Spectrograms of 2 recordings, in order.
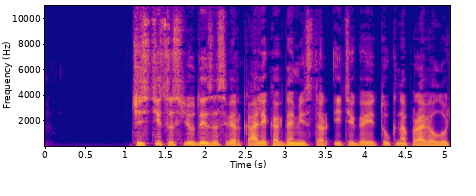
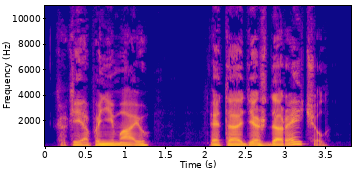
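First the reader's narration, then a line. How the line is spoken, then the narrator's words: Hoarse. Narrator (Russian): хрипло сказала, наконец, Лидия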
